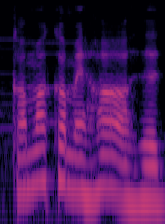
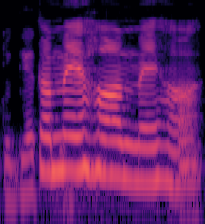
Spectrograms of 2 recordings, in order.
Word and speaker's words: Kamehameha: Kamakameha. Kamehameha. Kamehameha. Is that weird thing I was trying to pronounce another day?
